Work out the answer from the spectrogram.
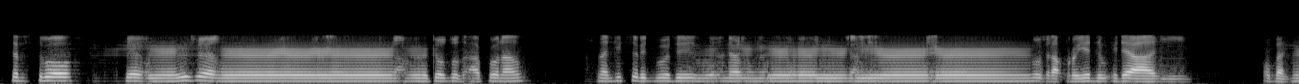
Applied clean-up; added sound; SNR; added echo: neural separator model SepFormer WHAMR!.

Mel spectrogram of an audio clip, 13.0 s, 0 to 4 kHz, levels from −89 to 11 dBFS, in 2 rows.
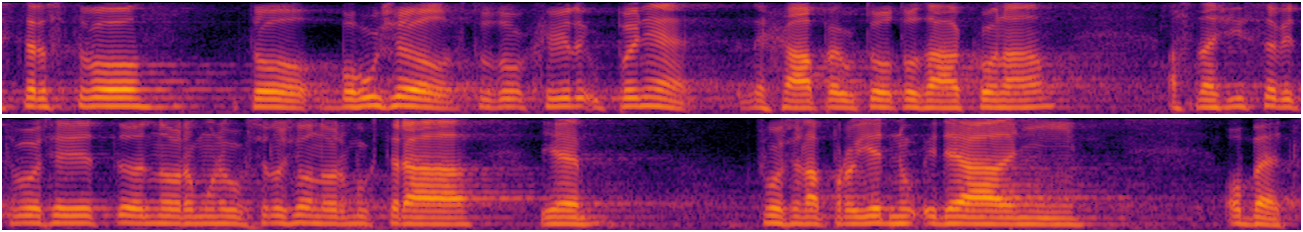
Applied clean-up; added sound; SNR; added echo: none; none; none; none.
